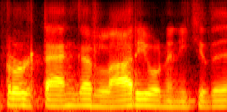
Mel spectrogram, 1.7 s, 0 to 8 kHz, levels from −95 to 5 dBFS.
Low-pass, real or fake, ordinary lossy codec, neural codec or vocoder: none; fake; none; codec, 16 kHz, about 1 kbps, DyCAST, with the encoder's durations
